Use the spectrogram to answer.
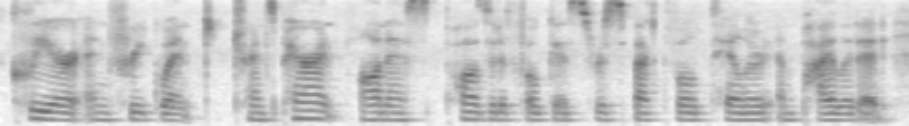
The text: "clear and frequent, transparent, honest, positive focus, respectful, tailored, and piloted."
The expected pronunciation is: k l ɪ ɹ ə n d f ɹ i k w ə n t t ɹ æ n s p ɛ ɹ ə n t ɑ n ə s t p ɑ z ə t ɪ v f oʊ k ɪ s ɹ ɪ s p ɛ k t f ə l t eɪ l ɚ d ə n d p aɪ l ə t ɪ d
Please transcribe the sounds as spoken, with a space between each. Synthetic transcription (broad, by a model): k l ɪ ɹ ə n f ɹ i k w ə n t t ɹ æ n s p ɛ ɹ ə n t ɑ n ə s t p ɑ z ə t ɪ v f oʊ k ɪ s ɹ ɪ s p ɛ k t f l t eɪ l ɚ d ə n p aɪ l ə t ɪ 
